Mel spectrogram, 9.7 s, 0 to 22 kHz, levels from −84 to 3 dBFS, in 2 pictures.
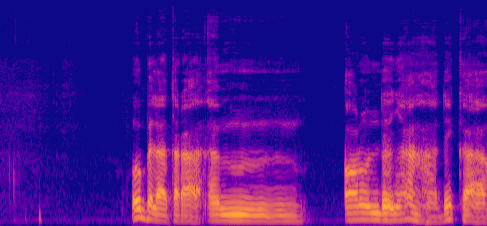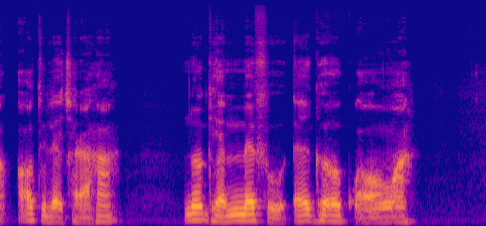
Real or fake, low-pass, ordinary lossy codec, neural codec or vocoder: fake; 19.8 kHz; none; vocoder, 44.1 kHz, 128 mel bands, Pupu-Vocoder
